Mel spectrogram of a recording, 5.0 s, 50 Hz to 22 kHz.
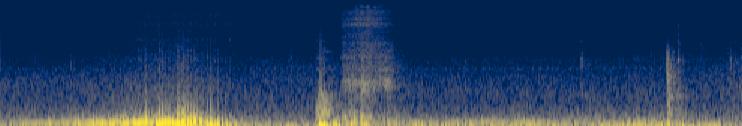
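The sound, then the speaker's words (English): Car engine at about 1500 RPM, heard from the intake side, holds a low steady hum and swells in one brief rev during the first second and a half before settling back, with a sharp knock and some rustling handling noise. “I'm gonna get you on the intake side so you can get some noise.”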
